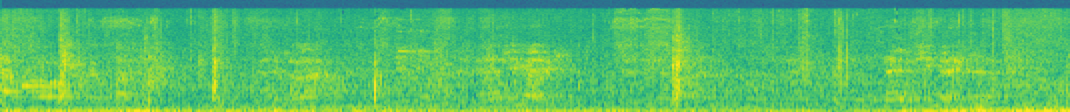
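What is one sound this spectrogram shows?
Footsteps of a man walking on a paved street draw near and pass.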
